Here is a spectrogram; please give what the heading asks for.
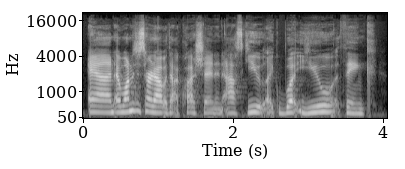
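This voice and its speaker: A young woman hosting a podcast interview, chatty and lively with quick asides. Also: on the high side, vocal fry. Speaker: podcast host.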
